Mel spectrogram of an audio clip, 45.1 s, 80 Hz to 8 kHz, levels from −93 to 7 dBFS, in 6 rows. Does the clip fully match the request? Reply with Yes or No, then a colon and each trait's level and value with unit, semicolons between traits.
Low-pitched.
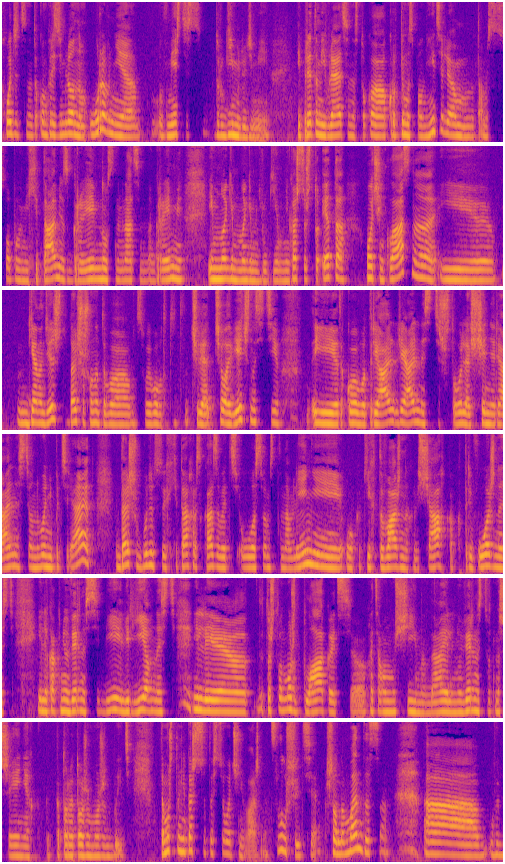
No: medium, 180 Hz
